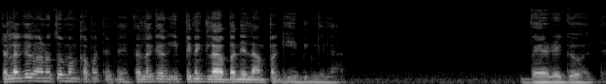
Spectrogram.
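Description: A man with a Filipino accent preaching a sermon in an animated, teasing way that leaps up in pitch for emphasis. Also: fairly quick. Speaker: pastor. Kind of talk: sermon teaching.

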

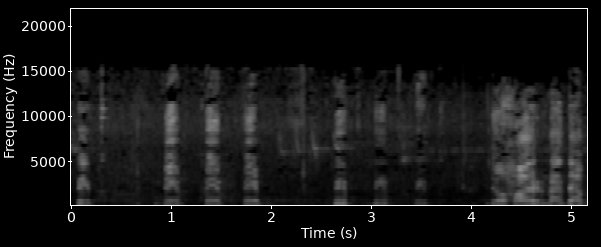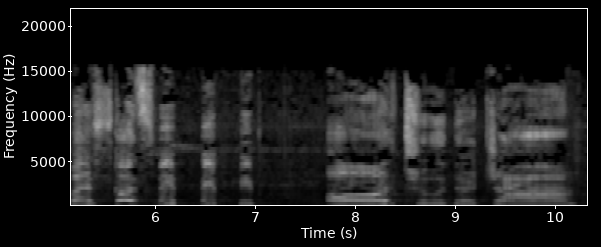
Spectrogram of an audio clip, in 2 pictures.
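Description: A young woman with an Indian English accent, a pre-primary teacher, sings a nursery rhyme with actions in an outdoor school garden. Her high, slightly bright voice is slow and sing-song, paired with big hand gestures, and a camera a few metres away records her.

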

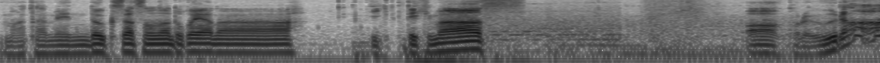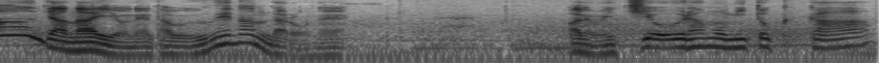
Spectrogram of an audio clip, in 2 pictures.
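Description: A man's voice: on the low side, sing-song, measured pace, long pauses, slight background noise. A man with a stuffy nose, doing gameplay commentary, grumbling to himself and mock-scolding characters in the game. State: stuffy nose from hay fever.

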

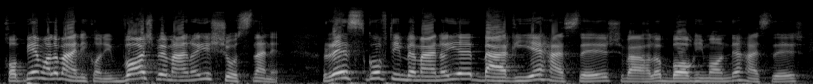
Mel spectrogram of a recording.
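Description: Bright-voiced man teaching English. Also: high voice, clean tone. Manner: addresses learners as kids, repeats English phrases slowly then explains; joking asides in a lively teaching voice. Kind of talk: recorded language lesson. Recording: faint music underneath.

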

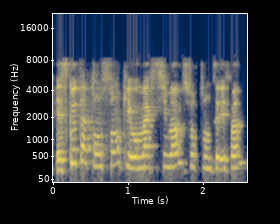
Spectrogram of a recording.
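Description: A woman hosts a casual live-stream interview from her phone, chatty and addressing her viewers directly. Her voice sits fairly high. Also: expressive, brisk, fairly bright tone. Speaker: host.

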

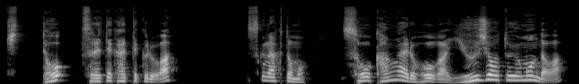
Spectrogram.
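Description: A man's voice: a little high, lively intonation, normal speed, breathy edge, pitched above the performer's own voice. A man reading the part of a delighted young woman who affirms her friends. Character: glad young woman Ayuko.

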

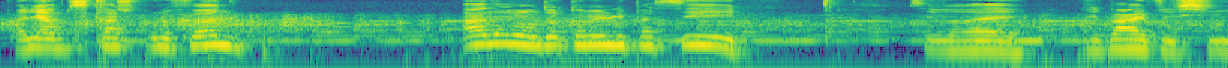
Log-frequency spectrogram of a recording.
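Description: Over game music, a teenage video host gives casual, meandering gameplay commentary, playful and full of hesitations. He speaks at a normal speed in a high voice.

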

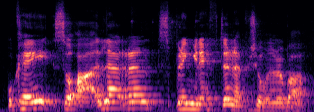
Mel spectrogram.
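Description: A teenage boy vlogging, telling stories to the camera in an animated, joking way and apologizing often. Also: high-pitched, echoey room, background noise. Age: teens. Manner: animated, jokey, keeps apologizing. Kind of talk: casual storytelling to camera.

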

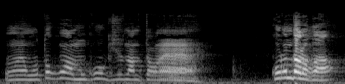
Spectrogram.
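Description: Gruff, remorseful working dad, husky and high, thick old Tokyo shitamachi talk, played by a male rakugo teller. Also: normal speed, pushed and bright, exaggerated voice. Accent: Tokyo shitamachi (Edo). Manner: rough, apologetic, gruff tenderness. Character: remorseful father, rough working man, tender. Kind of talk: rakugo storytelling.

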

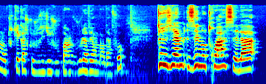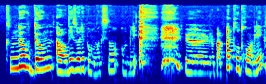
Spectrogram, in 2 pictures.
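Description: A young woman with a fairly high voice talks through her advice in a loose, chatty way. She stumbles, restarts and fills pauses, laughing lightly at her own slips. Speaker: bird-keeping vlogger. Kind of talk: casual advice vlog.

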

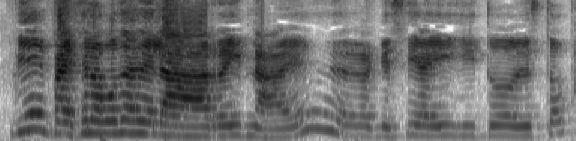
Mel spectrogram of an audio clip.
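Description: Bright, gushing young Spanish man. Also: high-pitched, normal speed. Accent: Spain Spanish. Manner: gushing, excitable, sentimental. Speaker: gaming streamer. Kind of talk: casual let's-play commentary.

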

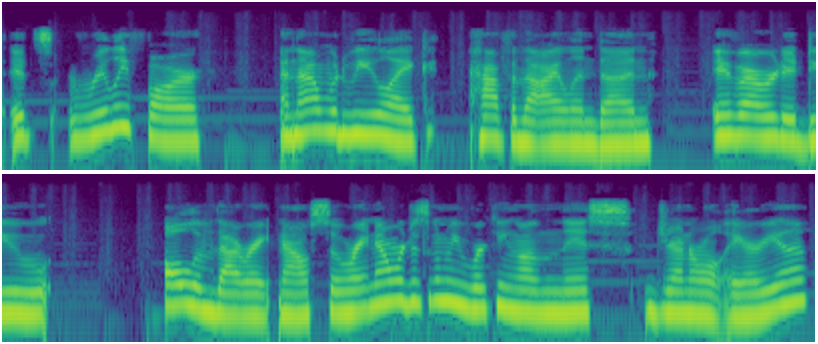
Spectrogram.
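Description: A woman's voice: on the high side, darkish tone, clear, resonant tone, no echo. Chatty young woman with a slight lisp. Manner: chatty and upbeat, with frequent ums. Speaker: gaming channel host. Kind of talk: casual game commentary voice-over.

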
